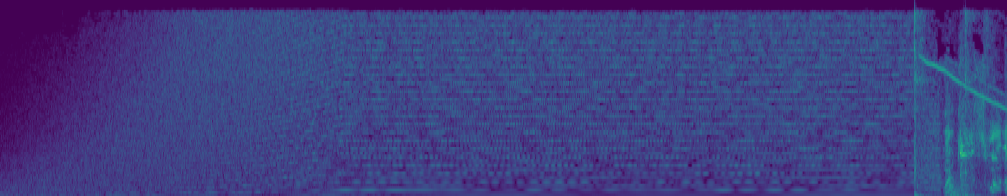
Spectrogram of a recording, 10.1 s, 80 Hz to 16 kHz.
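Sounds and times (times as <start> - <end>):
synthesized siren-like tone: 0.0 - 10.0.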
